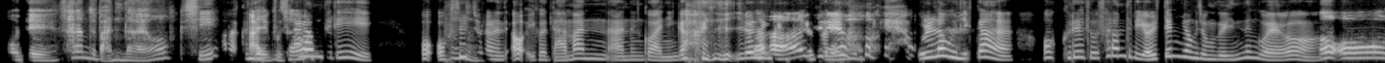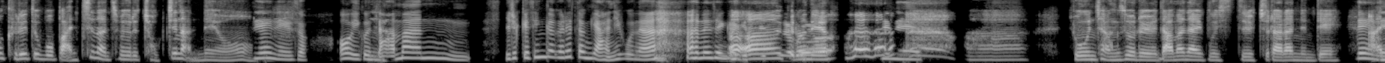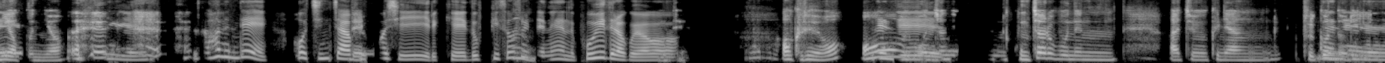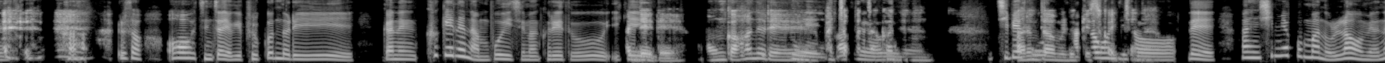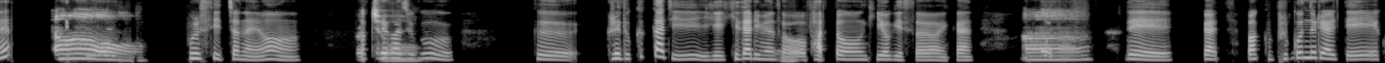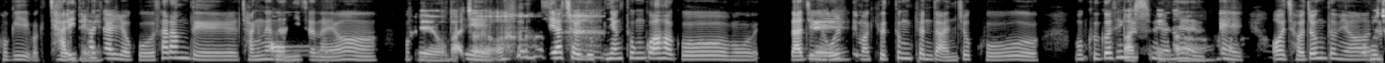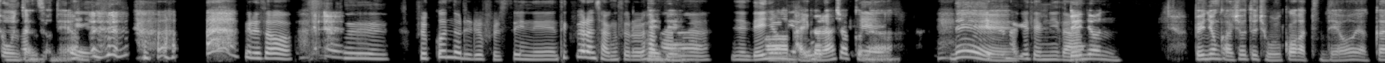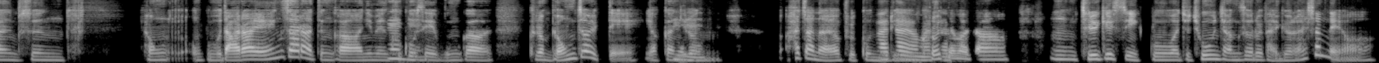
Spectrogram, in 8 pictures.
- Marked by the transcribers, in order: distorted speech; laugh; laughing while speaking: "아아, 그래요?"; laugh; laugh; laugh; static; laugh; gasp; laugh; unintelligible speech; unintelligible speech; laugh; laugh; other background noise
- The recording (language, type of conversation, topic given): Korean, podcast, 산책하다가 발견한 작은 기쁨을 함께 나눠주실래요?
